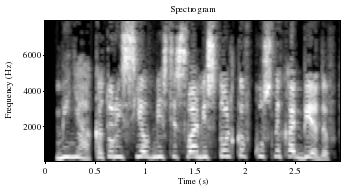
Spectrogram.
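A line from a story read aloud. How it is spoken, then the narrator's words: Shouting through sobs. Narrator (Russian): выкрикивал сквозь рыдание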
